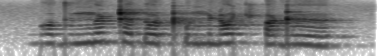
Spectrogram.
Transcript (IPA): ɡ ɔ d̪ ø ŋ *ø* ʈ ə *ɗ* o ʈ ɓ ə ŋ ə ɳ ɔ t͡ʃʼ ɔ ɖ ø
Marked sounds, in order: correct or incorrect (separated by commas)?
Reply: correct, correct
